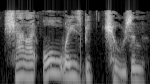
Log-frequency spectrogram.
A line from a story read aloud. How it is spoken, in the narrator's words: she said bitterly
